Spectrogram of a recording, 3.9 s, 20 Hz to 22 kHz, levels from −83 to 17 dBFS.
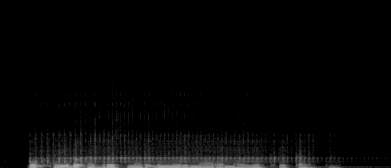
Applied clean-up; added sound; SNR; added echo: neural mask model RNNoise.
